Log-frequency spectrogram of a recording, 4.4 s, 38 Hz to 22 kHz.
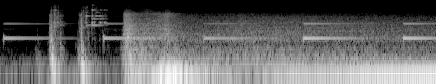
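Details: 2013 Audi Q5 with a newly installed replacement heater blower motor (original resistor kept), tested at full fan speed: after clicks and a chime, an even rush of air builds and holds steady, blower running smoothly.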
